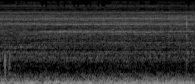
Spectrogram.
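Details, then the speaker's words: Geothermal open-loop system after replacing a failed Taco valve: water at first trickled, now a steady, even hiss rushing through the line with no sputtering; loop flowing freely. "You could hear it trickling, and now it's flowing good."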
